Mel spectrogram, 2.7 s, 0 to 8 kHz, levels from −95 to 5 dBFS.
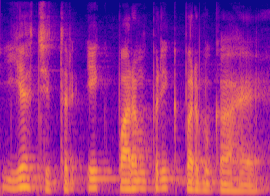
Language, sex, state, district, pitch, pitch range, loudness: Hindi, male, Manipur, Imphal West, 120 Hz, 100-130 Hz, -20 LUFS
